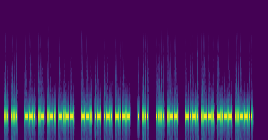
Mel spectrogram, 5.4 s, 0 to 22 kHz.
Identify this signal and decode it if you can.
Morse code, heard as a keyed tone, about 53 wpm, 700 Hz. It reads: IS GARY GARY ES HW CPY?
